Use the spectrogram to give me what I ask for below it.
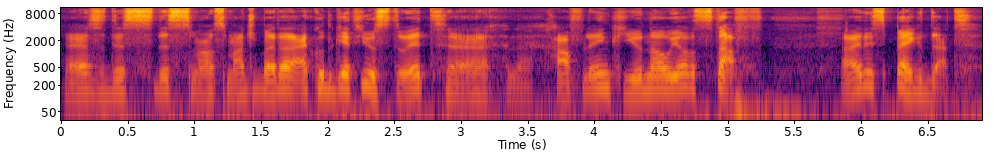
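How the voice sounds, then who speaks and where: Man doing a crude cigar-smoking tough, blunt, a bit raised and loud. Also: mid-range voice, a little slow, dry recording, natural voice. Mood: satisfied.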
